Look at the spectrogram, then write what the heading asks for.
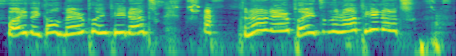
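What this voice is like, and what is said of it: Imitates another person's voice. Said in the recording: “my impression of Jerry Seinfeld”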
